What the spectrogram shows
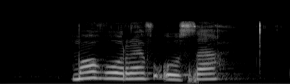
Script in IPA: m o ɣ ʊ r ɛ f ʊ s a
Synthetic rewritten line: m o ɣ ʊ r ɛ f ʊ s a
